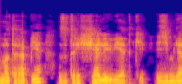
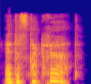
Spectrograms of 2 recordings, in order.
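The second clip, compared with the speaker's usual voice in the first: put-on high, slow young boy's voice; thin boyish voice; 7 semitones higher, slower than usual. A narrator's reading. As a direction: pitch it up like a boy. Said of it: "неожиданно тонким мальчишеским голосом".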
